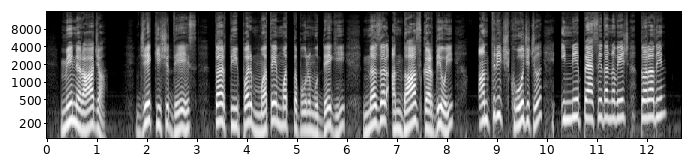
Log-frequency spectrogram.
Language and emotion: Dogri, angry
